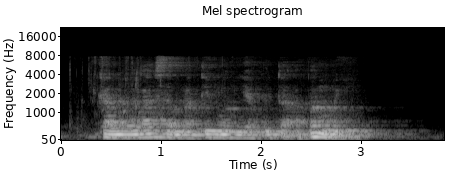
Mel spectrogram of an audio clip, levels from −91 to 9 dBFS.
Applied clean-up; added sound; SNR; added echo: neural separator model SepFormer DNS4.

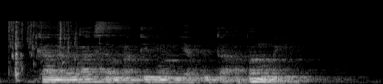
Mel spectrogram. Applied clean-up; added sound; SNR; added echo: none; Water / Splash, splatter; 20 dB; reverberation time 1.0 s.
